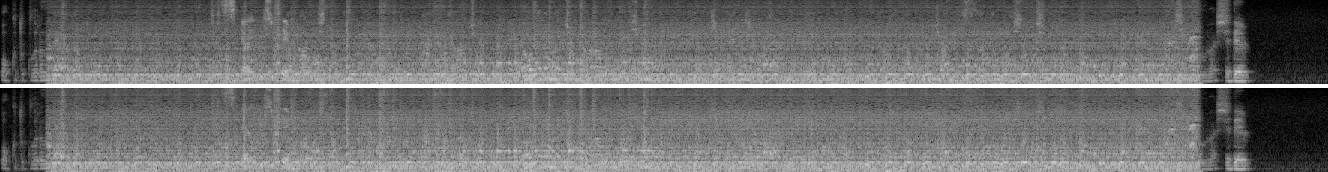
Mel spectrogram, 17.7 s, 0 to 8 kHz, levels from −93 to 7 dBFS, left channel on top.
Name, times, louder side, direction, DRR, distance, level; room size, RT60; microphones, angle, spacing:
voice 1, 0.0-2.0 2.8-4.9 5.5-6.4 6.9-11.2 11.6-15.0 15.5-16.4, left 2 dB, 15° left, 0.5 m, -34 dB
sound 1, 0.6-16.0, right 2 dB, 30° right, 0.5 m, -20 dB
voice 2, 2.7-4.5 16.3-16.6, left 1 dB, 45° left, 1.0 m, -26 dB
2.4 x 2.0 x 3.2 m
head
